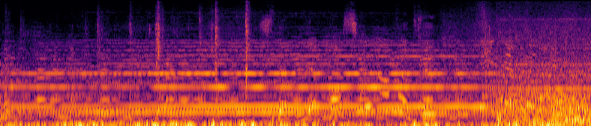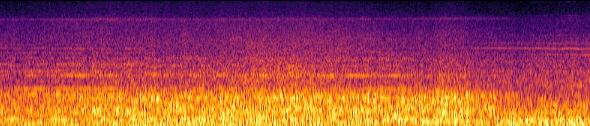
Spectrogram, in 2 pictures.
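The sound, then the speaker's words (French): A medical team's helicopter called out to a road accident involving a motorcyclist, about thirty kilometres west of Lyon: a steady turbine whine with sharp clicks, then a sudden loud, rushing roar as the engine and rotors take over, sustained. “Lendemain matin, cette fois c'est l'hélicoptère qui est réquisitionné.”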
